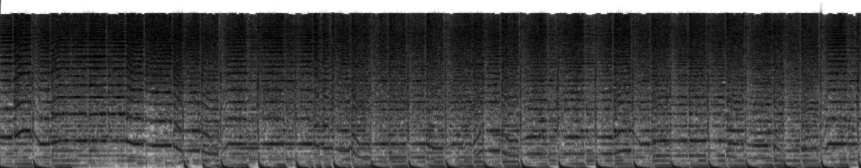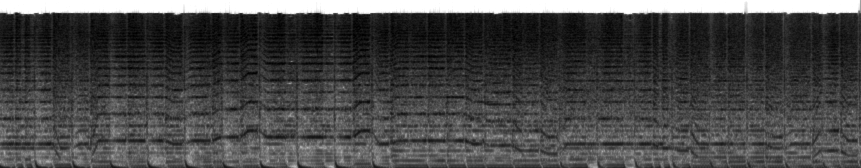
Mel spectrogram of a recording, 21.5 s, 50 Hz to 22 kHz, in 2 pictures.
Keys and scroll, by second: 7.4 ctrl+z.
